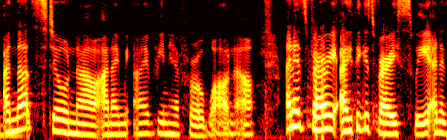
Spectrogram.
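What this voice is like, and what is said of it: British accent. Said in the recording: “how many like Americans really love the British accent.”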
